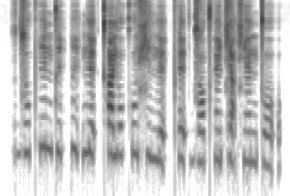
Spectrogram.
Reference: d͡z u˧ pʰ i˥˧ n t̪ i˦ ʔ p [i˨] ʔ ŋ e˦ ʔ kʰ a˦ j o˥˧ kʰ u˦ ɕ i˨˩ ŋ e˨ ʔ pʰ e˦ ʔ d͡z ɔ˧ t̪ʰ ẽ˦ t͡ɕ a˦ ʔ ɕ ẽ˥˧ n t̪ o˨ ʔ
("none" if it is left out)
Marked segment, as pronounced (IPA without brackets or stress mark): i˦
